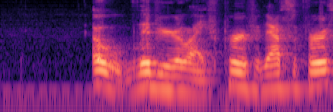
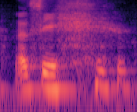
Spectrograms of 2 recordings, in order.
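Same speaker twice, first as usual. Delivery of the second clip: ordinary talk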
